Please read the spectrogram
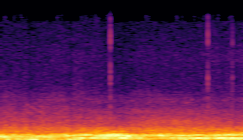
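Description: Military fighter jet's engine droning overhead: a loud, steady rumble with a held humming tone.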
